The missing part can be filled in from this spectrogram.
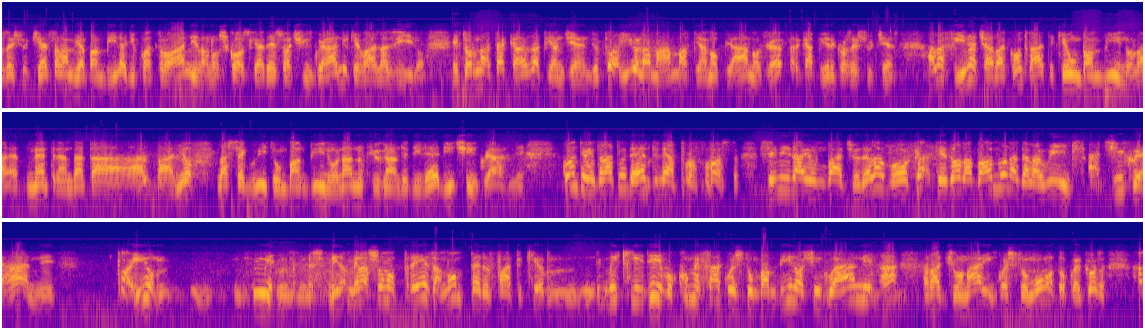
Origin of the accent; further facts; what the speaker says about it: Algeria; Italian is a second language; Io sono algerino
